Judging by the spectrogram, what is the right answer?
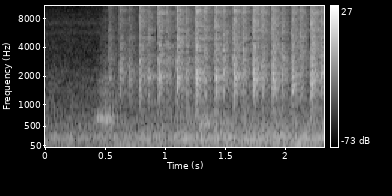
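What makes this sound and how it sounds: A loose metal outer barrel on an airsoft rifle rattles as the rifle is shaken, giving about 11 quick, bright clacking rattles after a quiet start. The barrel is not fixed in place; fixing it is recommended as the first upgrade.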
